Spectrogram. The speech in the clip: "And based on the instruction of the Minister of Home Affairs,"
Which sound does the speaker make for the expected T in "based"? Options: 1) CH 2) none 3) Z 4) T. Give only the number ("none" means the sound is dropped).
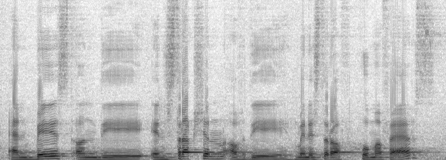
4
